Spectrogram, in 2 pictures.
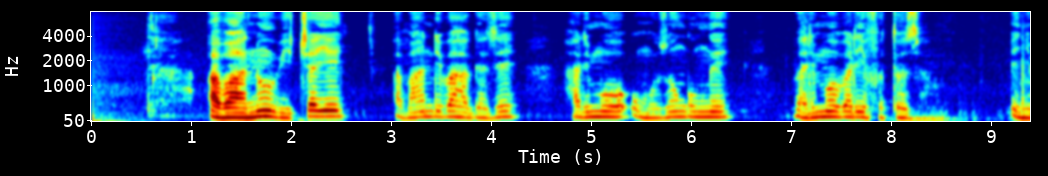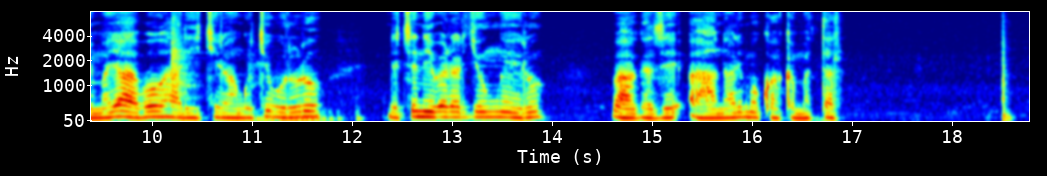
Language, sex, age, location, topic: Kinyarwanda, male, 25-35, Huye, health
